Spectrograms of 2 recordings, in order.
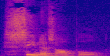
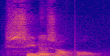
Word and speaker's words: sinaasappel: het woord appel en heeft vier lettergrepen, vier klanken en de klemtoon, het stukje wat opvalt in het woord, is op si. Want je zegt sinaasappel. Niet bijvoorbeeld sinaasappel, nee, sinaasappel.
